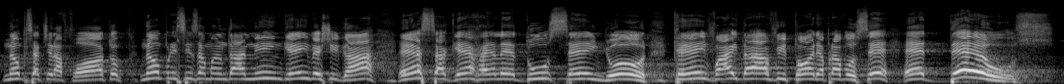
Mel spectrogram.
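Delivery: high, very loud shouted sermon; full-force preaching. Real, not acted. Preacher urging the congregation to shout along, full-force preaching. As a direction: thunder it out, stretching the key words.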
